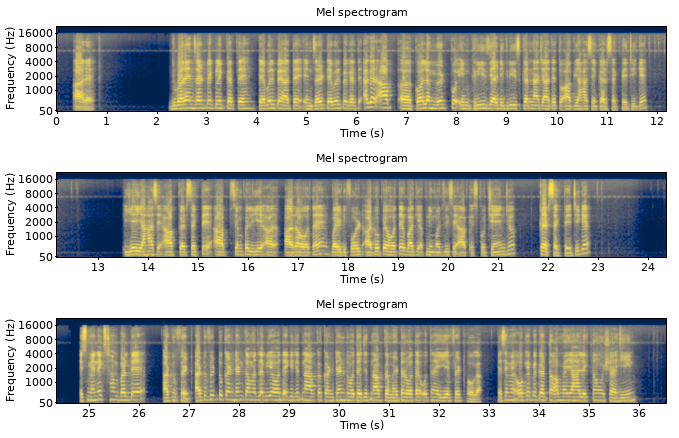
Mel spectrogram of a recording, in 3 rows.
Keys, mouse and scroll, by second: 0.0 ctrl+z, 2.4 click, 8.4 click, 15.1 click, 30.4 BackSpace, 33.1 click, 34.6-36.5 typing.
